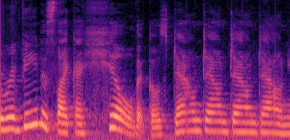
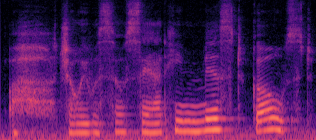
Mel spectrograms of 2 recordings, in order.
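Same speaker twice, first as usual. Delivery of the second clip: much softer, slower, mournful; soft sad narration; 7 dB quieter, slower than usual. A narrator's reading. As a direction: let the sorrow hush the voice. Dog's death.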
